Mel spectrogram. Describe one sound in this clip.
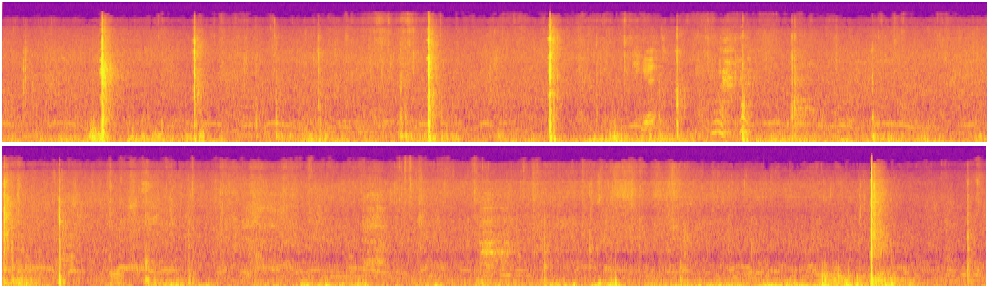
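A volleyball thumps as players strike it with their hands and forearms.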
